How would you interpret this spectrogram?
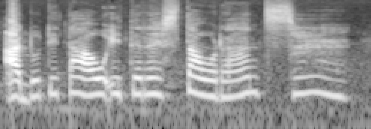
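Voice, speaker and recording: A woman's voice: high voice, level tone, unhurried, background noise. A woman playing a poor squatter woman in a radio-style drama, polite and deferential yet guarded, asking questions.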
